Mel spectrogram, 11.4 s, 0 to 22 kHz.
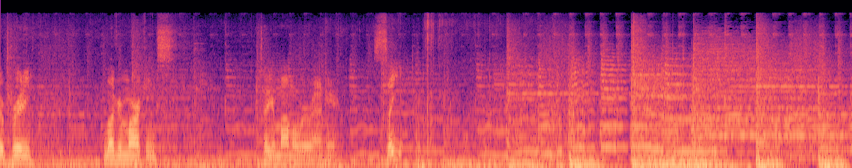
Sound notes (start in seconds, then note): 5.5 fish splashes; 7.2 rock music continues playing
